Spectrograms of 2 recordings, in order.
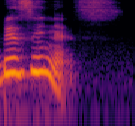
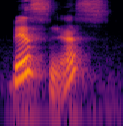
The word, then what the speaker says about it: business: We'll pronounce it busyness. That's absolutely wrong. So how do we pronounce this word? It's the I is silent. So that's the silent letter of the word business.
